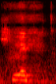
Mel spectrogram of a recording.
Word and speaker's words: schlecht: Schlecht, por ejemplo, aquí. Fíjense, aquí tenemos los dos, la SCH y la CH. Entonces, esto sería schlecht.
